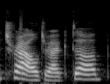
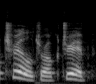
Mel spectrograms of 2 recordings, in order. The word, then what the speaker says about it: Traldragdubh: It contained a warrant for conducting me and my retinue to Traldragdub, or Trildrogdrib, for it is pronounced both ways as near as I can remember, by a party of 10 horse.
